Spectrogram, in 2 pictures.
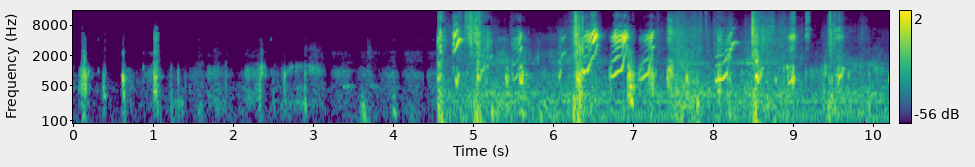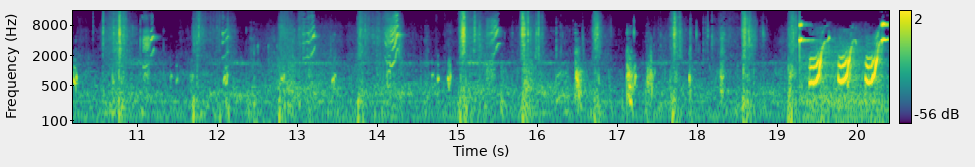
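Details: Pet guinea pig held and squeezed while drinking milk, making happy noises: after a quiet start, rapid clicking and lapping patter with scattered short rising squeaks, which grow louder near the end.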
